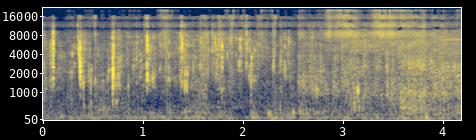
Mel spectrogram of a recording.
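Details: Two domestic piglets eating treats on a homestead farm: rapid wet chewing and crunching clicks, scattered sharp smacks, and a few soft low grunts beneath.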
